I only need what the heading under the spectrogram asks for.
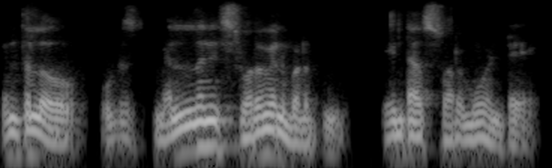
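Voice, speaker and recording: On a dull lo-fi recording, a Telugu-accented Indian man delivers a sermon in a low-pitched, husky, animated voice at a moderate pace. He relates a story with drama, performing the dialogue himself.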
